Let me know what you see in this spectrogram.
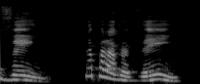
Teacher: o M vai ser semivogal porque tem som de I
